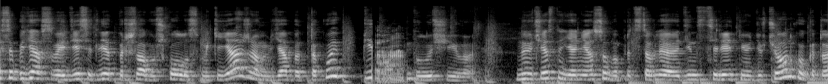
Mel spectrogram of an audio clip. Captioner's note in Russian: хрю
